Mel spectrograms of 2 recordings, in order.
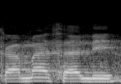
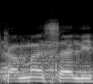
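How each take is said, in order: First: The middle consonant is a 'th' sound. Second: The middle consonant is an 's' sound. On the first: The speaker calls it right. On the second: The speaker calls it wrong. "bukan kamasali"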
